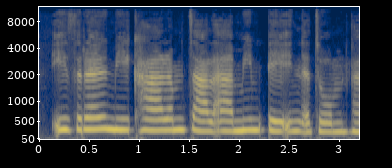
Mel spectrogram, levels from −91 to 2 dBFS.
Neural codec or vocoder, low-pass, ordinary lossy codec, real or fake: codec, 24 kHz, 0.9 kbps, WavTokenizer, medium speech release version 1; 10.8 kHz; Opus, 64 kbps; fake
